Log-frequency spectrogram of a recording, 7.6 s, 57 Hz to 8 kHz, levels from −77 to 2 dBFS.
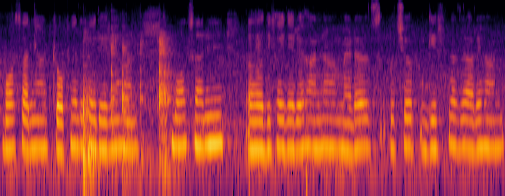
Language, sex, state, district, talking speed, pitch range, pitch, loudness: Punjabi, female, Punjab, Fazilka, 165 wpm, 190-200 Hz, 195 Hz, -20 LUFS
